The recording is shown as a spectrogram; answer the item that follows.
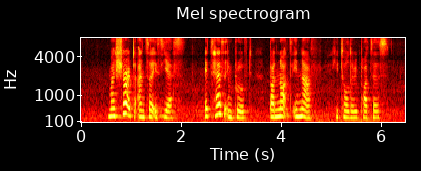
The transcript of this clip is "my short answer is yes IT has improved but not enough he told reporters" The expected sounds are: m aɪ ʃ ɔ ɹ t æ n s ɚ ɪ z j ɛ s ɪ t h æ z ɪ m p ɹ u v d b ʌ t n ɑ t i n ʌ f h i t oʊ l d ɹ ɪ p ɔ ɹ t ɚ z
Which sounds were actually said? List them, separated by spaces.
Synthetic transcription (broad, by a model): m aɪ ʃ ɔ ɹ t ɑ n s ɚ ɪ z j ɛ s ɪ t h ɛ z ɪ m p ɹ u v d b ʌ t n ɑ t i n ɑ f h i t oʊ l d ɹ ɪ p ɔ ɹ t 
